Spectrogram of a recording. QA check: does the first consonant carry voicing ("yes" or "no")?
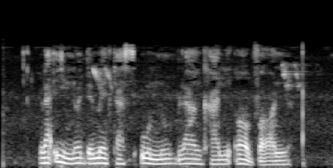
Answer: yes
